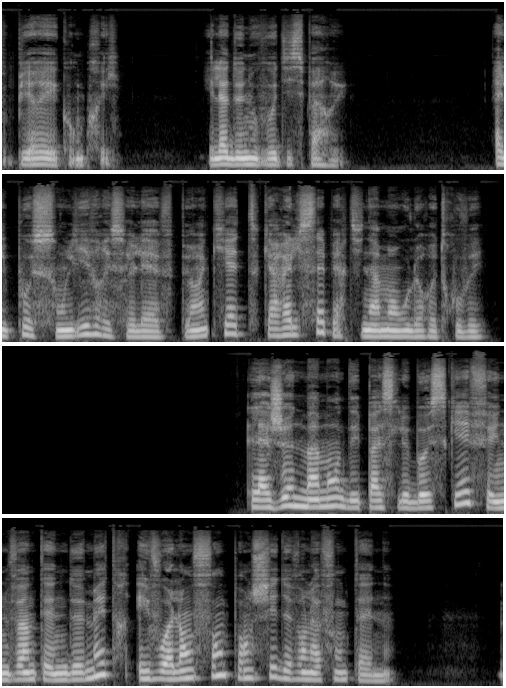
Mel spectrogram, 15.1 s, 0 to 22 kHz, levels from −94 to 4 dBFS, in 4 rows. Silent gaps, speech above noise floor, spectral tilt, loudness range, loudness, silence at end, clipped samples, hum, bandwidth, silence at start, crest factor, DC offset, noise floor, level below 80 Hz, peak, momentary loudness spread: 7.51-9.18 s; 46 dB; -4.5 dB/octave; 5 LU; -23 LUFS; 0.85 s; under 0.1%; none; 19 kHz; 0 s; 18 dB; under 0.1%; -68 dBFS; -66 dBFS; -4 dBFS; 11 LU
